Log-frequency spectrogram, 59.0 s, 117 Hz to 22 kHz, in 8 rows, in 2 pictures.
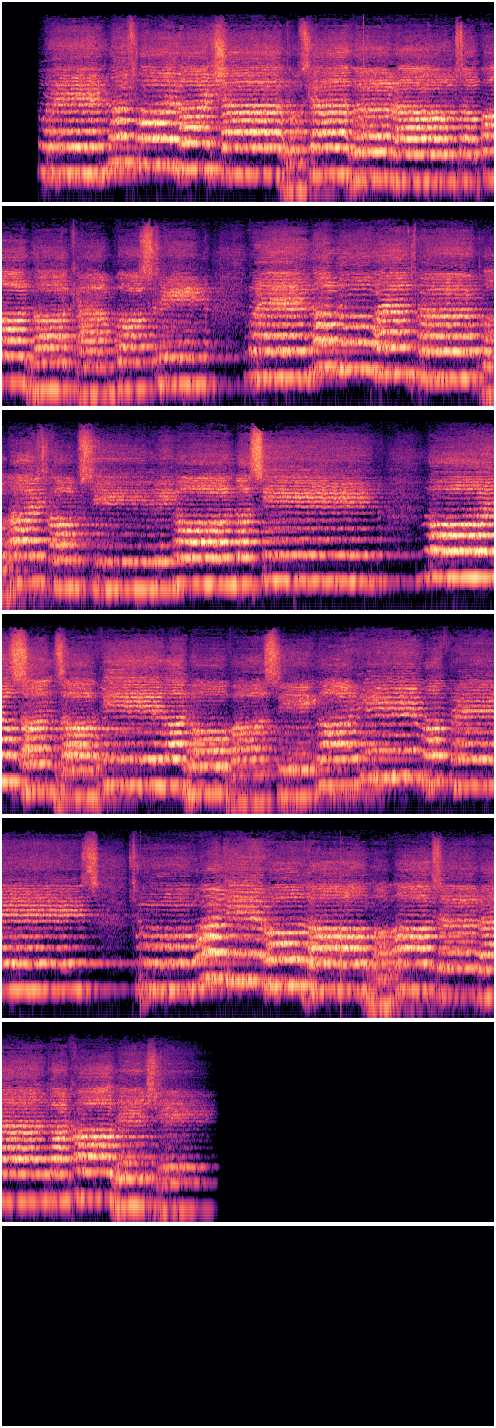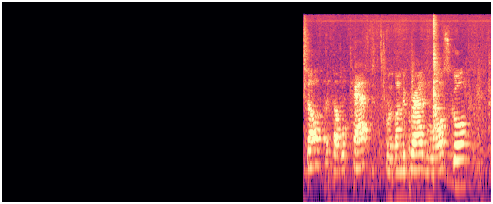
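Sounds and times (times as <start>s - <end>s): voices singing chant: 0.6s - 40.2s, 56.2s - 59.0s.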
